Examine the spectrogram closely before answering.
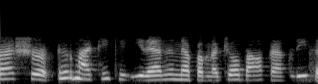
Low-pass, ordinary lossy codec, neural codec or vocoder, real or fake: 3.6 kHz; AAC, 24 kbps; codec, 16 kHz, 0.5 kbps, X-Codec, HuBERT features, trained on balanced general audio; fake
